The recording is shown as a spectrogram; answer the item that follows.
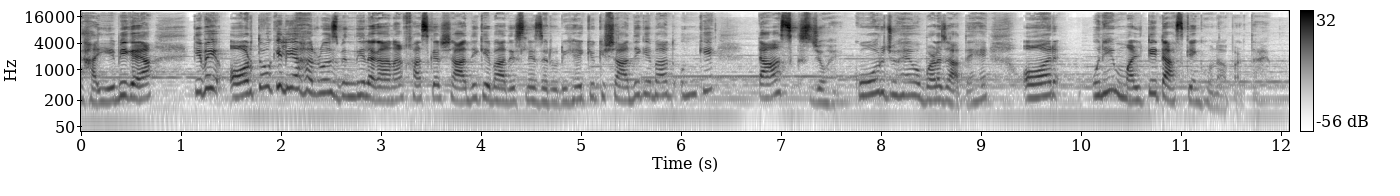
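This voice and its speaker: With music in the background, a woman talks at a fairly high pitch using lively intonation. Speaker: former radio jockey. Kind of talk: informational podcast narration.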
